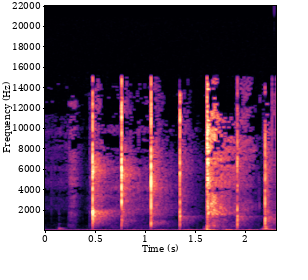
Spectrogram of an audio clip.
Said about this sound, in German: applaudierst tatsächlich.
